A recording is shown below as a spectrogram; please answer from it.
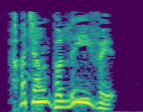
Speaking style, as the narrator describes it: Ron said in a stunned voice

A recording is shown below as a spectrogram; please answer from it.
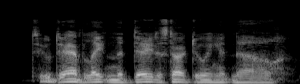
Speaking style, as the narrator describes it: LeBlanc muttered

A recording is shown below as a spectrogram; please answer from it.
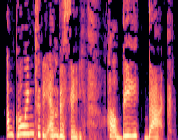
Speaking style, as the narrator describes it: Baby cried

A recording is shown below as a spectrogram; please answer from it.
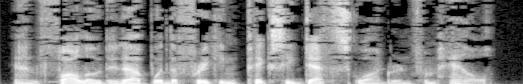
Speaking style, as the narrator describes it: I growled

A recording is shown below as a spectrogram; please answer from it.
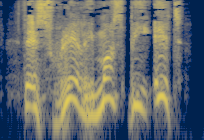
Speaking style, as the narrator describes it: Vaughn said over the roar of the aircraft's passing

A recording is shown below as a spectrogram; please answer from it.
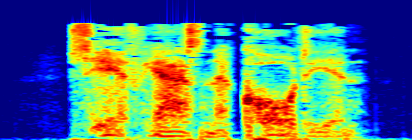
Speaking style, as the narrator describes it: Doran whispered

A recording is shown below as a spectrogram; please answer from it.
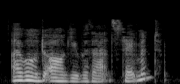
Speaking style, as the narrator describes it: he replied evenly

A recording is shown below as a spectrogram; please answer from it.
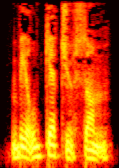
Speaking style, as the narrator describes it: he told me gruffly

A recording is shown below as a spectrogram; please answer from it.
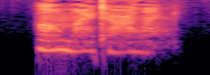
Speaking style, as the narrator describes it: she whispered once more

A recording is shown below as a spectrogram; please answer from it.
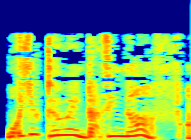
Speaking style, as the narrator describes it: I exclaimed

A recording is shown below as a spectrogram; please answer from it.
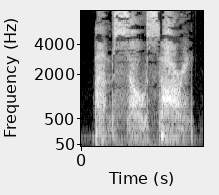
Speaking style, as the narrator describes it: Ryder whispered

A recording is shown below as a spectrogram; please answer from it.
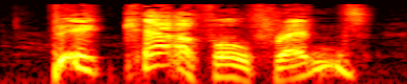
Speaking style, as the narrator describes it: cried Gildor, laughing

